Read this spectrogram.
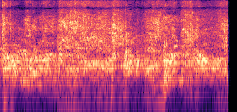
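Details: An English Bulldog and a Golden Retriever fighting, two dogs that had not lived together long, making harsh, loud, continuous snarling and growling with rough bark-like bursts for about two seconds before it cuts off abruptly.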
